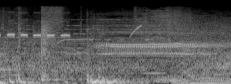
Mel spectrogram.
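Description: A short radio news-alert music stinger. It opens with a quick run of four high beeps over heavy hits, moves into a held high tone, and a steady low musical bed comes in near the end.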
